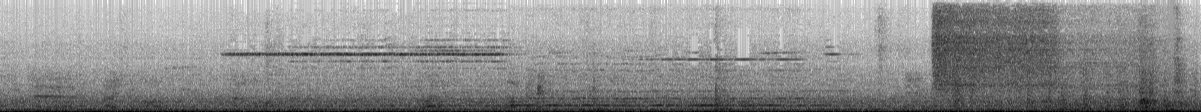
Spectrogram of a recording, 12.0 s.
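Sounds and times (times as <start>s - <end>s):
train equipment rumble and hum: 0.0s - 12.0s
compressed air hissing: 9.3s - 11.0s.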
